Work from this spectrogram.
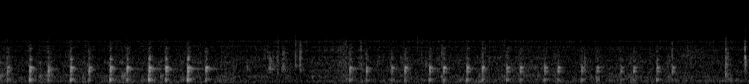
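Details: Toyota Corona 4S-FE engine: sharp, fairly even knocks about two or three a second over a quiet engine, crankshaft knock pointing to worn crankshaft bearings.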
